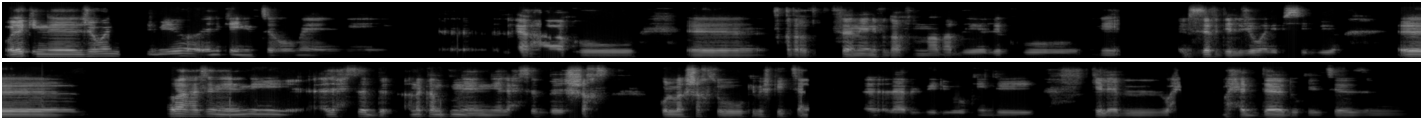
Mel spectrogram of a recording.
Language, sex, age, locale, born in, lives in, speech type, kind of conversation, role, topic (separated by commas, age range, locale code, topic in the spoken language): Arabic, male, 18-19, ar-MA, Morocco, France, conversation, unstructured, none, إيه رأيك في تأثير الألعاب الإلكترونية على الشباب؟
